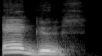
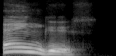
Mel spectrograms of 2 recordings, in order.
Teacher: O primeiro tem que se tornar um gama nasal, fica angus, ok?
